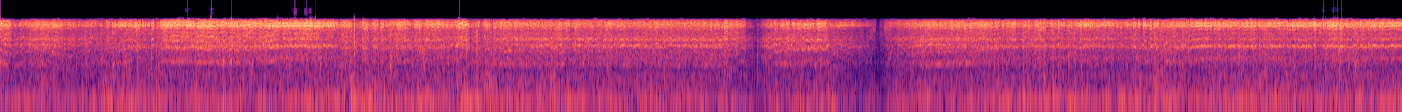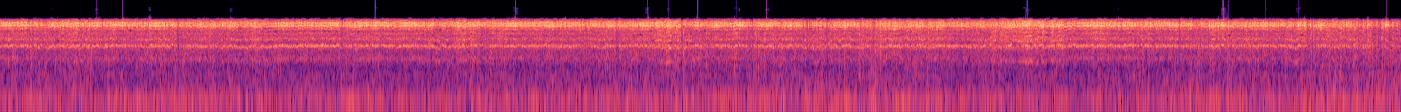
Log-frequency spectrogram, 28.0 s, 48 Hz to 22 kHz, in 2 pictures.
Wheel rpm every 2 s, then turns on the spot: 200, 220, 210, 150, 130, 220, 230, 230, 230, 230, 230, 230, 230, 240.
none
